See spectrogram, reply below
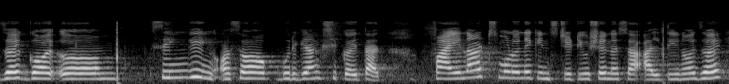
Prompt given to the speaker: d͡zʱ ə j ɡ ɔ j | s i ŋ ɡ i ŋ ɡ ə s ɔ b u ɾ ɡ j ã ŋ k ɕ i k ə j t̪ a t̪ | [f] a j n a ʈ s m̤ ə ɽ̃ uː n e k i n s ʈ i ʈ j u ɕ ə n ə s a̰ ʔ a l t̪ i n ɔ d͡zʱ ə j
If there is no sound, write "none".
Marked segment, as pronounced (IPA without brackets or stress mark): f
